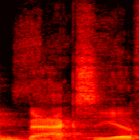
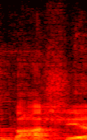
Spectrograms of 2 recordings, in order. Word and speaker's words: Baxia: going to hunt hunt people who say baxia for sport it's once you know the true it's like Plato's Cave once you know how to pronounce bashia it's like it's over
